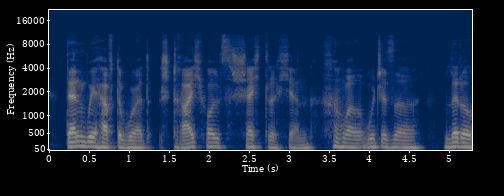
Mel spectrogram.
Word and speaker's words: Streichholzschächtelchen: Yeah, it's just a fairly difficult to pronounce letter combination, but it's pronounced Streichholzschächtelchen.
